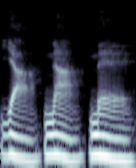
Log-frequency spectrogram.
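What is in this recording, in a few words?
"yaname", concatenated syllables; Affixing experiment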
